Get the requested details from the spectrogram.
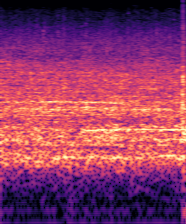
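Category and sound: crowd, crowd booing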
